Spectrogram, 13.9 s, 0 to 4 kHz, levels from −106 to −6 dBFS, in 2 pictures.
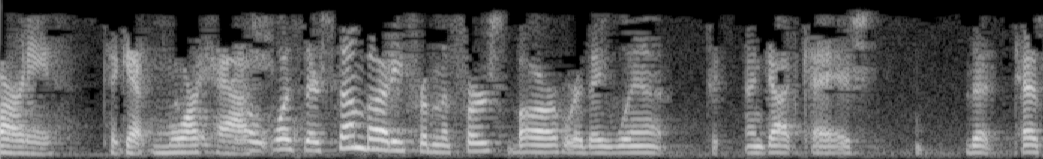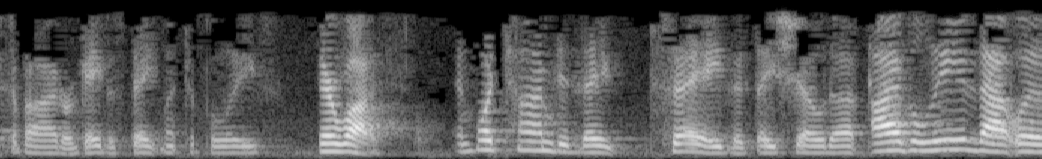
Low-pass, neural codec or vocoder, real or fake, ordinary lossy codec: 3.6 kHz; none; real; MP3, 16 kbps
